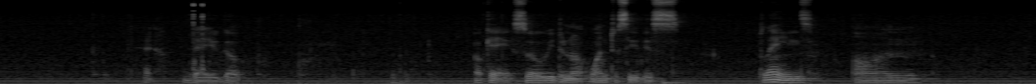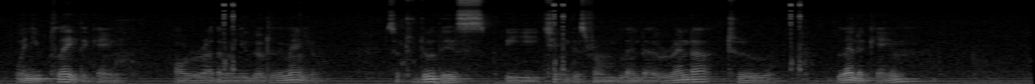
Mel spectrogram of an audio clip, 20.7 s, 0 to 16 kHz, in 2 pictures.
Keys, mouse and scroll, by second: 2.6-4.1 middle drag, 4.1-6.7 right drag, 14.0 click, 14.4-16.3 middle drag, 16.1-18.0 drag.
